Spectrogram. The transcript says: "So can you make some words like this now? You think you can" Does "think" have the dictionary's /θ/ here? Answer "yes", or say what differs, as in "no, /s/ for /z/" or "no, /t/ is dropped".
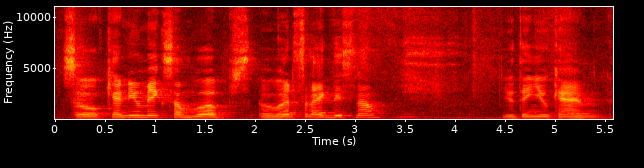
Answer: no, /t/ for /θ/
